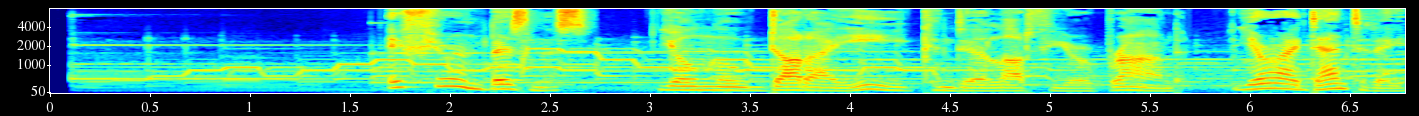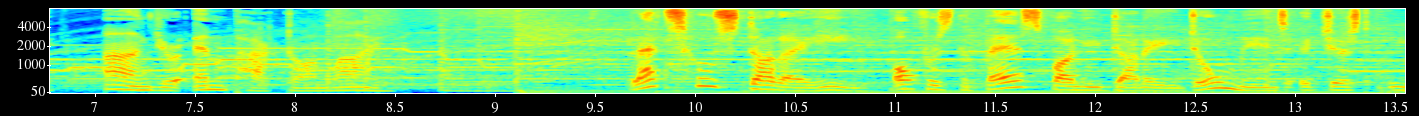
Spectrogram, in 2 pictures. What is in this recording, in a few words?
Commercial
